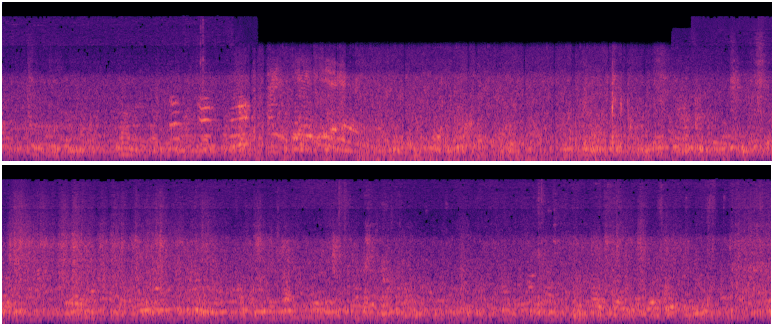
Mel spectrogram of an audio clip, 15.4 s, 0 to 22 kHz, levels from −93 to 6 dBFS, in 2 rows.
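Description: A call bitrate drop hits this recording of everyday sound from 2.33 s to 8.17 s. The encoder is starved of bits, consistent with a fall from roughly 40 kbps to about 9 kbps, so the sound turns coarse and watery. High frequencies above 8 kHz vanish, and it stays at its roughest for about 3.8 s before recovering.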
